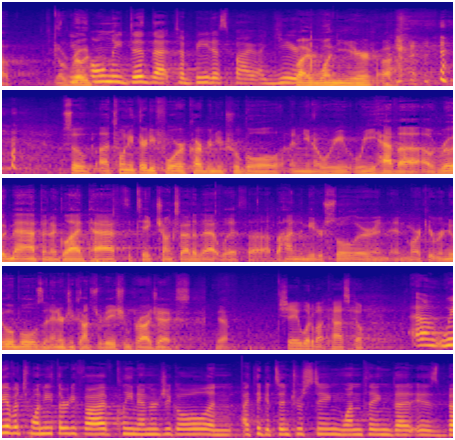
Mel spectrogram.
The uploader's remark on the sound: Live from NEXT 2023. We're taking a peek at our live Q&A energy manager panel.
